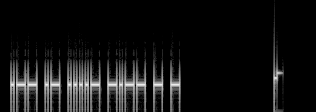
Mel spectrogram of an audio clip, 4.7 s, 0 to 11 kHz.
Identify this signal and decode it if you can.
Morse code, heard as a keyed tone, about 28 wpm, 700 Hz. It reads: WA4YTT
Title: USA Call Signs 28wpm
